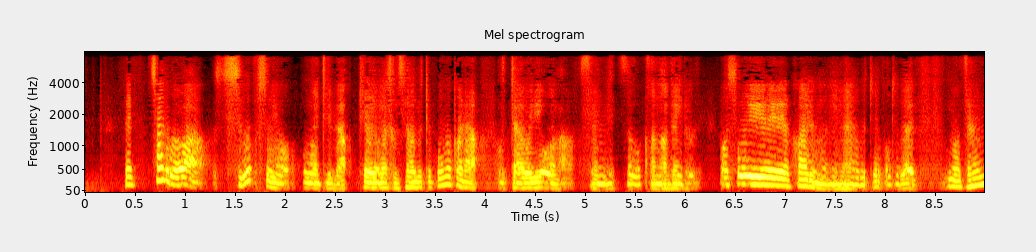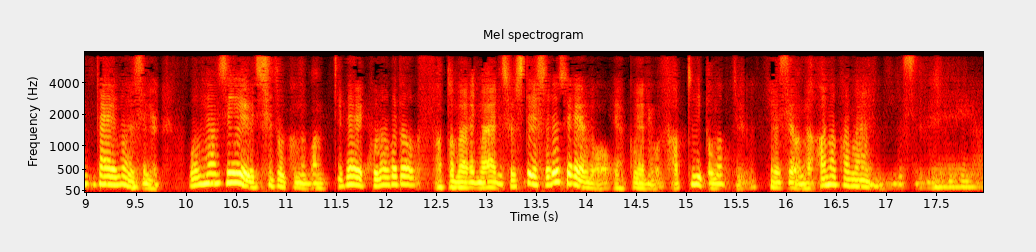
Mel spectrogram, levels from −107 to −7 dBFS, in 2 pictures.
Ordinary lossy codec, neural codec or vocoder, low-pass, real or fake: MP3, 32 kbps; codec, 16 kHz, 0.5 kbps, FreqCodec, smaller model; 7.2 kHz; fake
